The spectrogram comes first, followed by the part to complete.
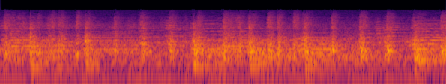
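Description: Brass band music with a steady drum beat, as from a marching band in a street parade.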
